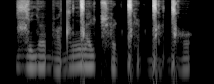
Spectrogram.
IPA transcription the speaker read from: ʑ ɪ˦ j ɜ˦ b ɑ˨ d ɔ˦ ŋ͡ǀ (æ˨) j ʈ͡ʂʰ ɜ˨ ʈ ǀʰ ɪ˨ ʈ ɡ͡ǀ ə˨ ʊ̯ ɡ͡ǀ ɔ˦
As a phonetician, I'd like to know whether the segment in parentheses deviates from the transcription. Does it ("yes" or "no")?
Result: yes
